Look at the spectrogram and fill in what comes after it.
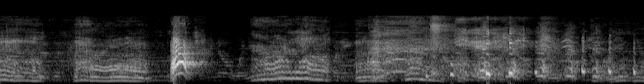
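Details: Pancake, a beloved female Keeshond, throwing a royal hissy fit: bursts of harmonic whining and grumbling moans, a sharp loud yelp near the middle, then more rising and falling complaining vocal bursts toward the end.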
